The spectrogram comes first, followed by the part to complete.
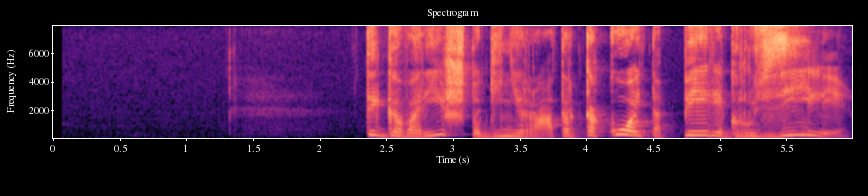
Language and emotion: Russian, angry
